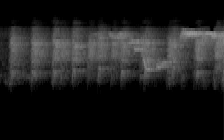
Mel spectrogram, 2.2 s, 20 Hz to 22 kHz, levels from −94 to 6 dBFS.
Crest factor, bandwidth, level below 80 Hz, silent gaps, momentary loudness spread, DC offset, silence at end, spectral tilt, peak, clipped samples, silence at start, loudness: 18 dB; 14.5 kHz; under -90 dBFS; none; 10 LU; under 0.1%; 0 s; 12 dB/octave; -20 dBFS; under 0.1%; 0.1 s; -35 LUFS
